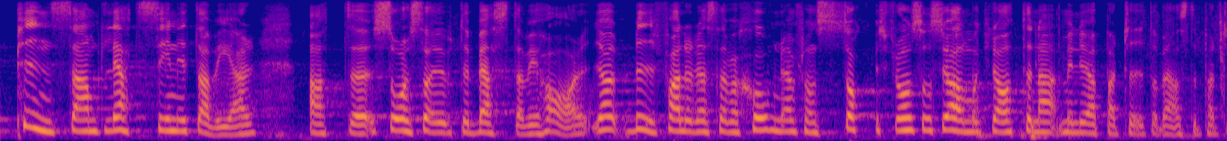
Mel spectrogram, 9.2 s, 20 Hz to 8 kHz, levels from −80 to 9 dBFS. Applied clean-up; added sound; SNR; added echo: none; none; none; none.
